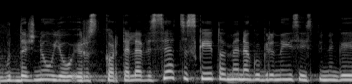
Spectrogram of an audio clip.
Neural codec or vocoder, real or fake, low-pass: none; real; 10.8 kHz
